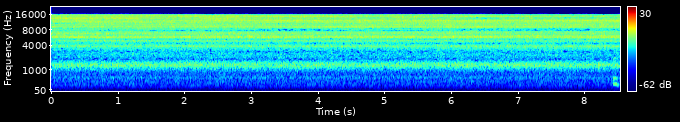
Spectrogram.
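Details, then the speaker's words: Steady high-pitched hiss and whine with water spray: an ultrasonic scaler's flushing action removing plaque and tartar deposits from the teeth during a dental cleaning. "so this flushing action is removing all the deposits from chees quickly gently and"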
